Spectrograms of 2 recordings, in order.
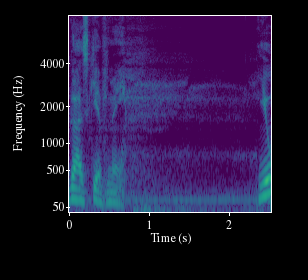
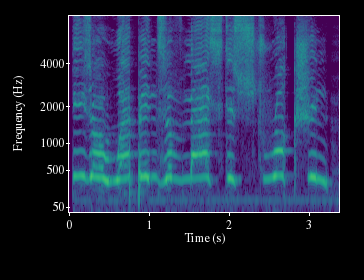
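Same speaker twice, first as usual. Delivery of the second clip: mocking echo; slower than usual. Mockingly echoes clip phrase.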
